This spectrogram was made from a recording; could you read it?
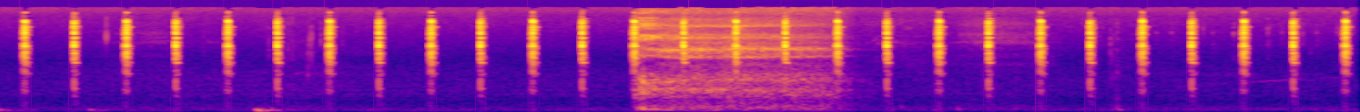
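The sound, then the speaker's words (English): A clock ticks steadily at a brisk, even pace as a countdown timer for a trivia quiz question, with a short burst of rushing noise partway through before the crisp ticks carry on alone. “Time's ticking.”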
